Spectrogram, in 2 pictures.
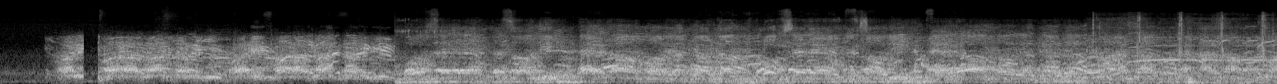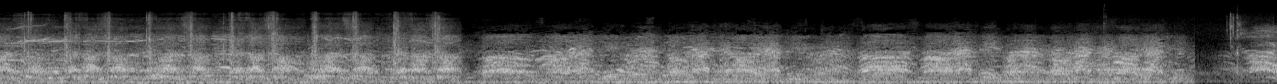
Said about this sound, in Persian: روز پنجشنبه در تجمع معترضان مشهدی شعارهایی همچون مرگ بر دیکتاتور، مرگ بر روحانی و رضا شاه روحت شاد سر داده شد.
